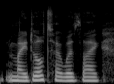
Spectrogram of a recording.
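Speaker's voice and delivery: normal talking voice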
